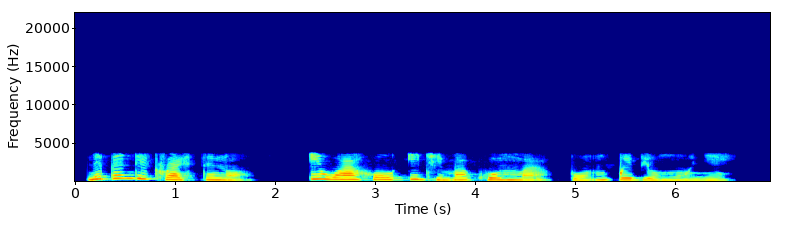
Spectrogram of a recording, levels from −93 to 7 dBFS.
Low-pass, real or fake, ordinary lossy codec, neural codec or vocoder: 3.6 kHz; fake; none; vocoder, 22.05 kHz, 80 mel bands, Vocos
